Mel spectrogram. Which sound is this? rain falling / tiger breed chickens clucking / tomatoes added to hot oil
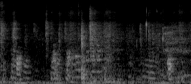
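tiger breed chickens clucking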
